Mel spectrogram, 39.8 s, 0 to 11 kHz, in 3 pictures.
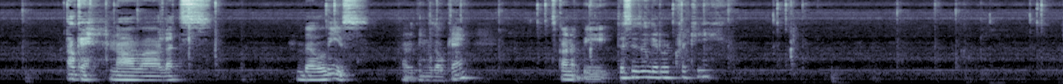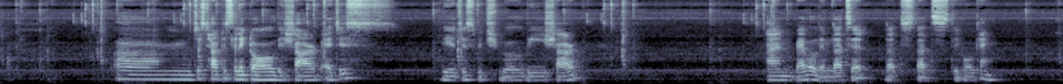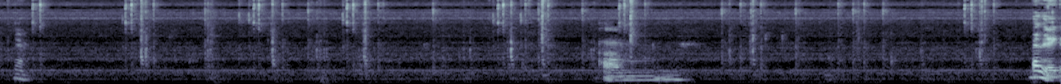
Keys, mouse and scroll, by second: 1.0 2, 1.4-2.6 middle drag, 2.6 KP_1, 4.1-5.1 drag, 5.1 scroll up 1, 5.5-6.8 shift+middle drag, 6.8 alt+right click, 7.3 scroll down 1, 7.4-8.4 middle drag, 8.4 alt+shift+right click, 8.9 middle click, 9.7 alt+shift+right click, 10.1-11.5 middle drag, 11.5 scroll down 2, 11.7-13.0 middle drag, 13.0 alt+shift+right click, 13.5 middle click, 14.3 alt+shift+right click, 14.8 middle click, 15.6 alt+shift+right click, 16.0-17.2 middle drag, 17.2 alt+shift+right click, 17.5-20.8 middle drag, 20.8 alt+shift+right click, 21.3-22.8 middle drag, 22.8 alt+shift+right click, 23.1-26.2 middle drag, 26.4-27.0 scroll up 1, 27.0-28.3 alt+shift+right drag, 28.5-29.8 middle drag, 29.8 alt+shift+right click, 30.2 middle click, 30.9 alt+shift+right click, 31.3-32.8 middle drag, 32.8 alt+shift+right click, 33.2-34.3 shift+middle drag, 34.3 alt+shift+right click, 34.7-36.7 middle drag, 36.7-37.1 scroll up 1, 37.1 shift+middle click, 37.8 scroll up 2, 38.7 alt+shift+right click, 39.0-39.8 middle drag.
